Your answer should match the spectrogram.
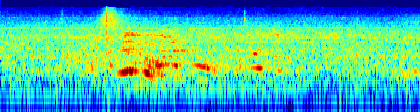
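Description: A distant voice shouts briefly on the football pitch about half a second in, over a steady background hum of outdoor noise.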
